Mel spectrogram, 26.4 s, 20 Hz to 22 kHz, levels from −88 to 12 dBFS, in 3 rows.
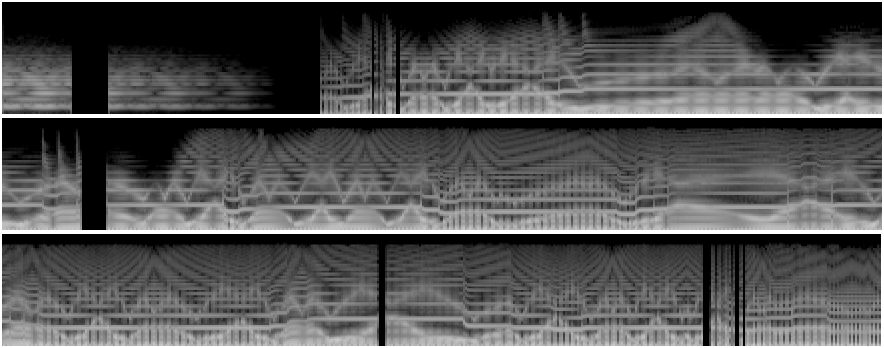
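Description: Audio packets that likely arrived too late over a Bluetooth link were discarded, causing Bluetooth dropouts at 0.68–1.06 s, 3.68–3.97 s, 9.58–9.84 s, 21.33–21.43 s and 24.58–25.02 s. Each one is a silence, and the sound resumes further along, as if it had kept playing. The dropouts at 3.7 s and 24.6 s break up into short scattered gaps, the longest about 44 ms and 87 ms, rather than one continuous hole.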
